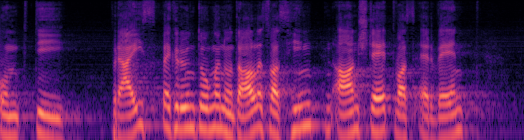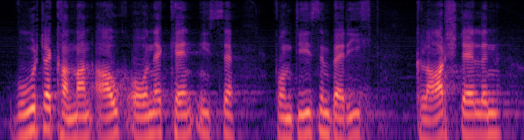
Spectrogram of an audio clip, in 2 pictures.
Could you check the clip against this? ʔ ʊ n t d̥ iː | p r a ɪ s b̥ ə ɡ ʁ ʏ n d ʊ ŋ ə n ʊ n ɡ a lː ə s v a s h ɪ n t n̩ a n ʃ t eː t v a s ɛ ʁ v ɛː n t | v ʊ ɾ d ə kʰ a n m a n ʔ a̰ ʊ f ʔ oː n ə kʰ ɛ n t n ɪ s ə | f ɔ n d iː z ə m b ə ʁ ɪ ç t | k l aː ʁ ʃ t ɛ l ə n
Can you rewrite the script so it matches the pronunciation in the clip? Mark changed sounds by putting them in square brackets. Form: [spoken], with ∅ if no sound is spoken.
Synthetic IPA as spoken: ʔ ʊ n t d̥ iː | p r a ɪ s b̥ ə ɡ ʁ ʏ n d ʊ ŋ ə n ʊ n [d] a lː ə s v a s h ɪ n t n̩ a n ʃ t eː t v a s ɛ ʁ v ɛː n t | v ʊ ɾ d ə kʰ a n m a n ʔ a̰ ʊ [x] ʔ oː n ə kʰ ɛ n t n ɪ s ə | f ɔ n d iː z ə m b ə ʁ ɪ ç t | k l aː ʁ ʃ t ɛ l ə n

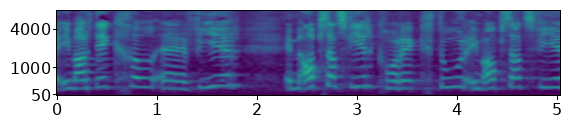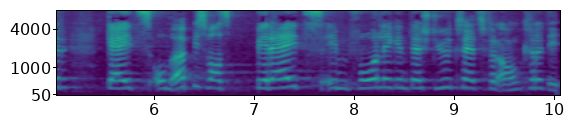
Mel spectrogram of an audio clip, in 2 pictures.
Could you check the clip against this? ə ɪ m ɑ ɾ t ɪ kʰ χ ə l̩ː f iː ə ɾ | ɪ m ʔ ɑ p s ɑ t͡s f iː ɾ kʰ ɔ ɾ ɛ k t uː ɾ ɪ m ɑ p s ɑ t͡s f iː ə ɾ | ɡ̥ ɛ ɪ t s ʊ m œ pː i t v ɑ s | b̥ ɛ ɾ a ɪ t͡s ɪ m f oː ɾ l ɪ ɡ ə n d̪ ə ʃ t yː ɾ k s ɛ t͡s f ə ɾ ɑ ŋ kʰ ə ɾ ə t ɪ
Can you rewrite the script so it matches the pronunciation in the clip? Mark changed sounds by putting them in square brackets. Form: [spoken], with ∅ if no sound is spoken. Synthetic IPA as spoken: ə ɪ m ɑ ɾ t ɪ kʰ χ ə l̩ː f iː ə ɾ | ɪ m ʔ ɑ p s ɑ t͡s f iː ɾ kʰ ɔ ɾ ɛ k t uː ɾ ɪ m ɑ p s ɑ t͡s f iː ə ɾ | ɡ̥ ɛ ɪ t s ʊ m œ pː i [s] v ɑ s | b̥ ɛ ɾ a ɪ t͡s ɪ m f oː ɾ l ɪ ɡ ə n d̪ ə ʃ t yː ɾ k s ɛ t͡s f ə ɾ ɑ ŋ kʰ ə ɾ ə t ɪ

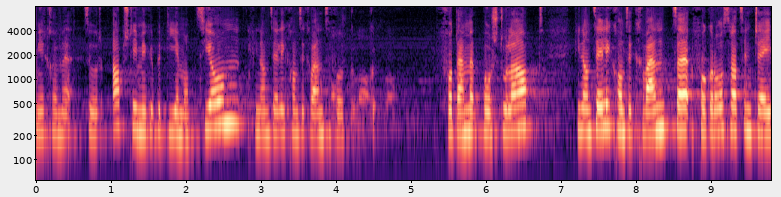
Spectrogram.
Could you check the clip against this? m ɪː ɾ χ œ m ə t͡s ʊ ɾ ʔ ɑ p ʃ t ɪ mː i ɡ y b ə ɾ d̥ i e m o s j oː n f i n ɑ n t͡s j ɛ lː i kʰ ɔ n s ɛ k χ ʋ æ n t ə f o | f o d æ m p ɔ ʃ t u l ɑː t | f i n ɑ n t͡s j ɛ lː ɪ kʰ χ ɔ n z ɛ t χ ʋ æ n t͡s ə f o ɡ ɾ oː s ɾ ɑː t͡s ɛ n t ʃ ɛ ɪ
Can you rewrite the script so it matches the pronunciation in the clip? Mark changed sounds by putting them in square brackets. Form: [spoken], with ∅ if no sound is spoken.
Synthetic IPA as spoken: m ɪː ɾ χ œ m ə t͡s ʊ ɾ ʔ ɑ p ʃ t ɪ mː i ɡ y b ə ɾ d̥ i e m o [t͡s] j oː n f i n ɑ n t͡s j ɛ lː i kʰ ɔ n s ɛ k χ ʋ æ n [t͡s] ə f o | f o d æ m p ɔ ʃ t u l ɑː t | f i n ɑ n t͡s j ɛ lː [i] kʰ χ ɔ n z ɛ [k] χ ʋ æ n t͡s ə f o ɡ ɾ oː s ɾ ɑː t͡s ɛ n t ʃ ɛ ɪ

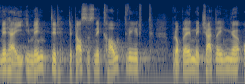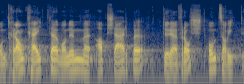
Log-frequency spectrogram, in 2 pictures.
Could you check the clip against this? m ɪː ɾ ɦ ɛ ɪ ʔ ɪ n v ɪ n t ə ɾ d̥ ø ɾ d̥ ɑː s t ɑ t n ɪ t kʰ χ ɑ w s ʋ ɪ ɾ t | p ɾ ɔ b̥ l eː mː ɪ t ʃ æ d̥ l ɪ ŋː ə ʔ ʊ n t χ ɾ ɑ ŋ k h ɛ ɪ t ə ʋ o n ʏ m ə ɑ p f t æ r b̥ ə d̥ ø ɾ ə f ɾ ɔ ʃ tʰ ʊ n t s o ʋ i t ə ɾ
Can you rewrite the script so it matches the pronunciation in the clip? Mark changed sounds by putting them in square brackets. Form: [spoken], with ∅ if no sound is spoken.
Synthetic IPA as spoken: m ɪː ɾ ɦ ɛ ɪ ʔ ɪ [m] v ɪ n t ə ɾ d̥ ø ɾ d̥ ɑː s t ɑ [s] n ɪ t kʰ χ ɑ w [t] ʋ ɪ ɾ t | p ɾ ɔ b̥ l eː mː ɪ t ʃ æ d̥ l ɪ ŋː ə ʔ ʊ n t χ ɾ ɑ ŋ k h ɛ ɪ t ə ʋ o n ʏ m ə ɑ p [ʃ] t æ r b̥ ə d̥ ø ɾ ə f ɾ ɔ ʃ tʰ ʊ n t s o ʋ i t ə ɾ

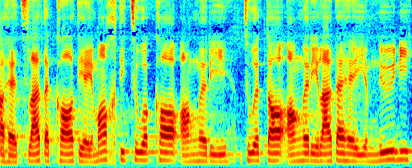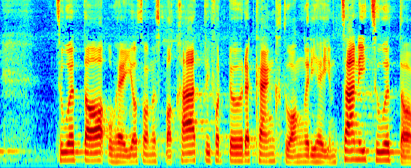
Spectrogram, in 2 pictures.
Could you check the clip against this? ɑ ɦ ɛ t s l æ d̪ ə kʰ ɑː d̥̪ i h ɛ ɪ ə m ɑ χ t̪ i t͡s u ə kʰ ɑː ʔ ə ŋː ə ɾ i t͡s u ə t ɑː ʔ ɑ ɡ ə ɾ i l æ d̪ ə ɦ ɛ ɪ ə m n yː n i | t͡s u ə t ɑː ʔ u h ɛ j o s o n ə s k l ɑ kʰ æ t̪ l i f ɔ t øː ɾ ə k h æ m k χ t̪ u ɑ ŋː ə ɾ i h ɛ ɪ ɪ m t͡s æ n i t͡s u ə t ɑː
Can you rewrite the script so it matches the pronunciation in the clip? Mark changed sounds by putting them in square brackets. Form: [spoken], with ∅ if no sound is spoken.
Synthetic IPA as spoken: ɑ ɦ ɛ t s l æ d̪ ə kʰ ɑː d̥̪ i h ɛ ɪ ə m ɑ χ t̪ i t͡s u ə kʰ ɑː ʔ [ɑ] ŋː ə ɾ i t͡s u ə t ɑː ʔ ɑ [ŋ] ə ɾ i l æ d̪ ə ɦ ɛ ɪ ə m n yː n i | t͡s u ə t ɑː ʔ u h ɛ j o s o n ə s [p] l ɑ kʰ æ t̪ l i f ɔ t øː ɾ ə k h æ [ŋ] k χ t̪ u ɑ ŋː ə ɾ i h ɛ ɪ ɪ m t͡s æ n i t͡s u ə t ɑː

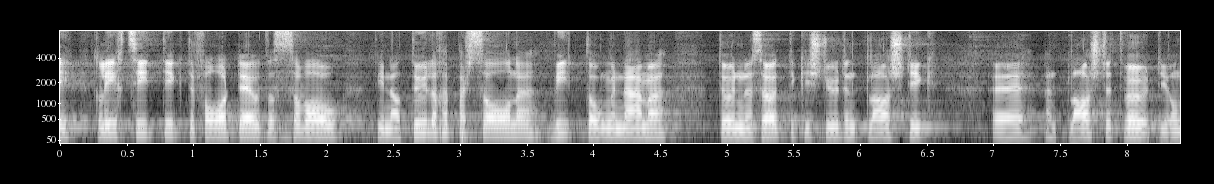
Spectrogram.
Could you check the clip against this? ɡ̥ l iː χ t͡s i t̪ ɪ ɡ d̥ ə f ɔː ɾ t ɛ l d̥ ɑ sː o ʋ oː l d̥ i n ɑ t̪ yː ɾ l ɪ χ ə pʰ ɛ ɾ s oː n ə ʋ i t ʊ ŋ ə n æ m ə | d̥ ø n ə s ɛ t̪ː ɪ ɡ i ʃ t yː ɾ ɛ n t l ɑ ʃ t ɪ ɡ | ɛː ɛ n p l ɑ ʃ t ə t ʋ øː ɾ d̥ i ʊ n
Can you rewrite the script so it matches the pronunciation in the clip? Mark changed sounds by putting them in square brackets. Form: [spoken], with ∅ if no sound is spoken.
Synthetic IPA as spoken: ɡ̥ l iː χ t͡s i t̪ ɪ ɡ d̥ ə f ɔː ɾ t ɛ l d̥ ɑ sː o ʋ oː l d̥ i n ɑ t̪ yː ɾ l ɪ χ ə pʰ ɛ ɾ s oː n ə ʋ i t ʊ ŋ ə n æ m ə | d̥ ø n ə s [œ] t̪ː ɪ ɡ i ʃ t yː ɾ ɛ n t l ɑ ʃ t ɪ ɡ | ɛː ɛ n [t] l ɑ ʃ t ə t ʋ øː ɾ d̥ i ʊ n

